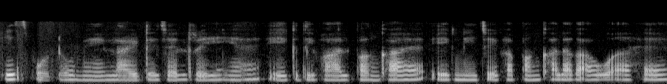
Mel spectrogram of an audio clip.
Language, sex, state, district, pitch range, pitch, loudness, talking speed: Hindi, female, Rajasthan, Jaipur, 200-225 Hz, 215 Hz, -21 LUFS, 160 wpm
